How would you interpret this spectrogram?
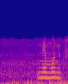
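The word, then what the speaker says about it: mnemonics: अच्छी माने हमर एटी एम टा ताको माने साइलेंट रहइबो नेमोनिक्स कहबा एसोसिएटेड विथ एटा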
